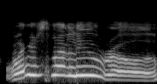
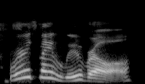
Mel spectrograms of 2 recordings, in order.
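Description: First: High, slow, loud put-on British voice; drawn-out British whine for toilet paper; mock British loo roll line. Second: Slow, loud echo of the loo roll line; slow parody of a British phrase; echoed British quote. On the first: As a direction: ham up a posh British plea for loo roll. Mock British quote, laughed. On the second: Pretend. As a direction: repeat it back in a put-on British voice. Repeats the line back.

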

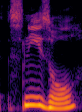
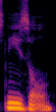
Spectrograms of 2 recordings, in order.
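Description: First: "sneasel" said slowly and deliberately as SNEE-zul; careful pronunciation. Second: Said in the usual way. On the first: Shown as a demonstration. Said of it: "one of them is sneasel". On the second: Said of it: "So there's sneasel".

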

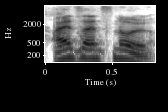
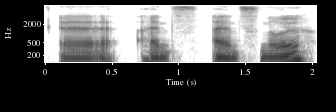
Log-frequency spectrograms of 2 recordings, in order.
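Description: First: Louder, eager repeating of eins eins null. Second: Softer, very slow, lower eins eins null; slow patient answer. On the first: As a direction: bark back eins eins null, pleased. Drunk repeats number to operator. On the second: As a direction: spell out eins eins null slowly as to a fool. Operator slowly gives number. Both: Retold or imitated.

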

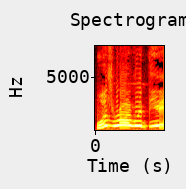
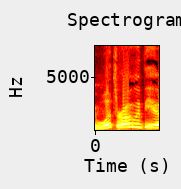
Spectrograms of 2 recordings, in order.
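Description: First: High, mocking repeat of his question; mimicking a careless question, high and mocking; mocking high whine. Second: Mocking repeat. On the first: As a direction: parrot him in a squeaky voice. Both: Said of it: "He said that to me".

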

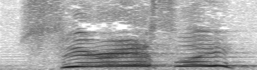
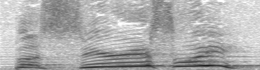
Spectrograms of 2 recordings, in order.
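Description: First: Seriously stretched slow and shouted high; slow, rising shout on Seriously; loud, drawn-out Seriously. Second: Said in the usual way. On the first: Acted. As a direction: lean into Seriously with a preacher's shout.

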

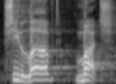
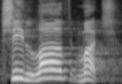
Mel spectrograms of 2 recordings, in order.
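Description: First: "loved" drawn out slowly; stress on loved. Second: "loved" held long and slow; slow stressed loved. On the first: Preacher savoring Jesus' words, slow stress on loved. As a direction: stretch "loved" in "She loved much". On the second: Preacher repeating Jesus' words, slow held loved. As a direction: linger on "loved" in "She loved much". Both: Shown as a demonstration. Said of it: "I love that Jesus would say that".

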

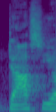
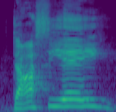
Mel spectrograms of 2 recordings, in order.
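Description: First: "Dossier?" clipped to TAH-see, lower and softer; retry "Dossier?" quietly to himself; second guess. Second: "Dossier?" tried aloud as TAH-see-ay with a questioning fall; first guess at "Dossier?", sounding it out; unsure pronunciation. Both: Shown as a demonstration. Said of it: "I don't know how you say his last name".

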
